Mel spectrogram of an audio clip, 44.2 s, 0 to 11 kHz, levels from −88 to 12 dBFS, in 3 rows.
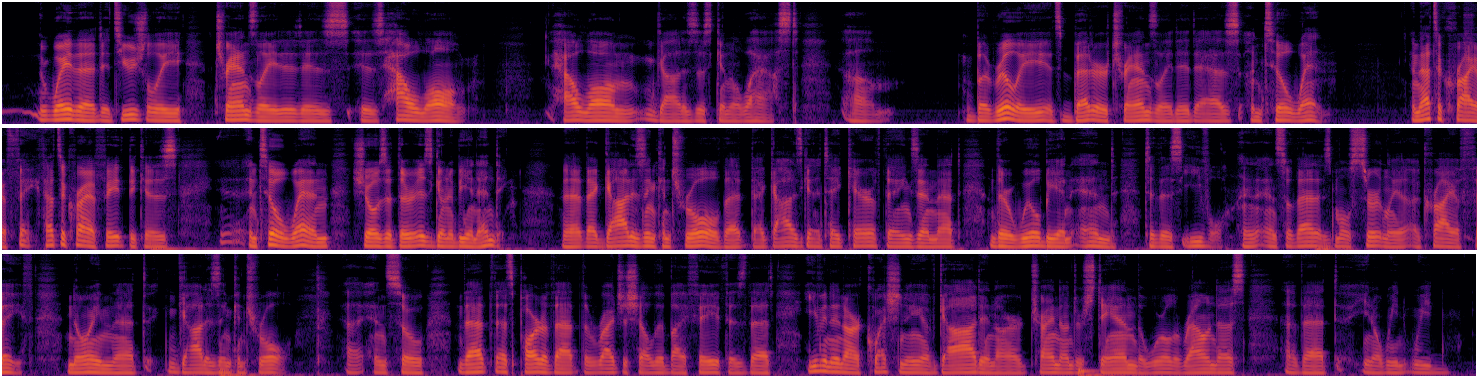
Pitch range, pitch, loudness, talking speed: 95-115 Hz, 105 Hz, -28 LUFS, 175 wpm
